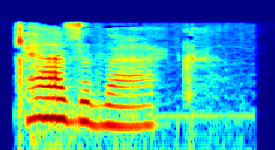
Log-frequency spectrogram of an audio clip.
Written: casevac

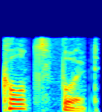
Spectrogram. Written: coltsfoot

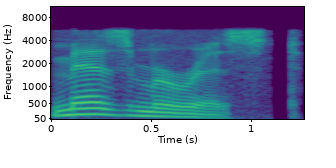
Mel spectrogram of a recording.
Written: mesmerist

